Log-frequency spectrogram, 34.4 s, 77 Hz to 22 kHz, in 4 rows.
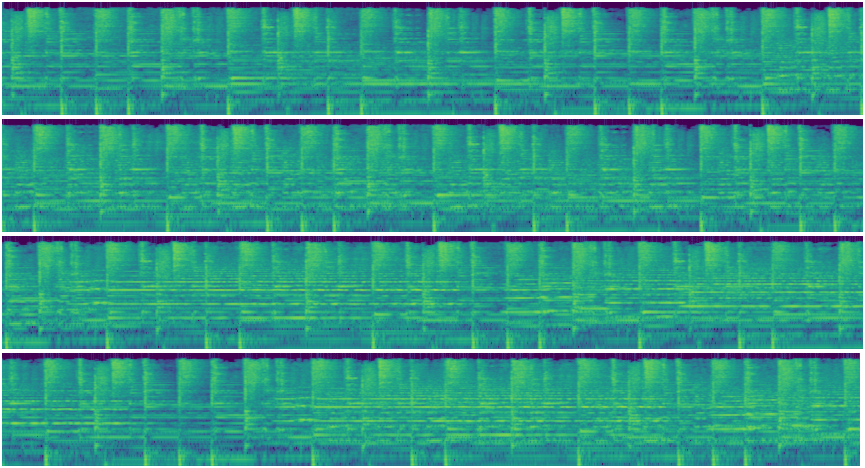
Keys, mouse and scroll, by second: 0.8 middle click, 1.0 space, 2.1-3.3 middle drag, 3.3 space, 3.9 click, 4.5 middle click, 5.3 alt+middle click, 6.0-7.0 scroll down 1, 7.0 r, 11.4-12.6 drag, 12.8 r, 16.1-23.6 drag, 23.6 ctrl+z, 24.3 r, 26.8 ctrl+s, 27.2-27.7 scroll up 3, 27.7 middle click, 28.7 space, 30.0 space, 31.3 alt+middle click, 31.8 alt+middle click, 32.5 click, 32.7 scroll down 2, 33.2 click, 33.5 scroll down 1, 34.2 click.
